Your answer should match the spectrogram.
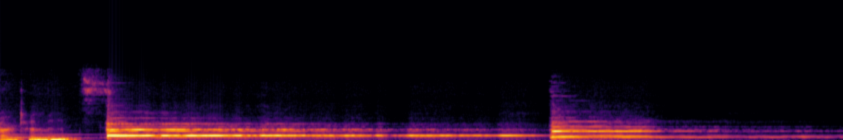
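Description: Meditation-timer bell struck twice, about a second in and again about four seconds later, each strike ringing with several clear tones and fading slowly. It is the Insight Timer's bell marking the start of a ten-minute meditation.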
